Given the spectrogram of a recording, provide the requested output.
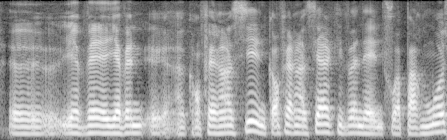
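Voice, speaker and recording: A woman in a Quebec accent, very deep and low in pitch, with a dark, mellow tone, vocal fry and a fairly quick pace. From Cap-Saint-Ignace, Quebec. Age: 80s+. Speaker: community volunteer. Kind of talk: interview answer.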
